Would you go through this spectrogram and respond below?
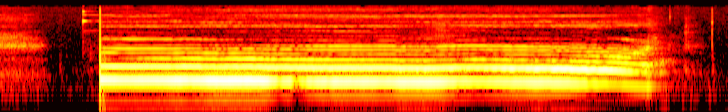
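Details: Husky giving a single sustained howl, rich in harmonics, held at nearly one steady pitch for almost three seconds before dipping and breaking off, with sharp clicks at start and end.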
